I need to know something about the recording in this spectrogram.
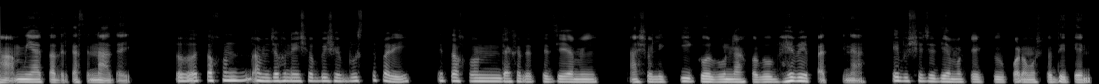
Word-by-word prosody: আমি 115 Hz, 0 st, +5 dB
আর 115 Hz, -, +1 dB
তাদের 100 Hz, -1 st, -3 dB
কাছে 110 Hz, 0 st, -5 dB
না 95 Hz, -, +2 dB
যাই। 85 Hz, 0 st, -6 dB, 0.5 s
তো -, -, -3 dB, 0.2 s
আ -, -, +4 dB
তখন 180 Hz, +1 st, +2 dB, 0.3 s
আমি 165 Hz, -2 st, +4 dB
যখন 160 Hz, 0 st, +3 dB
এইসব 160 Hz, +1 st, -1 dB
বিষয় 155 Hz, -1 st, 0 dB
বুঝতে 165 Hz, +3 st, -3 dB
পারি, 125 Hz, -8 st, +2 dB, 0.4 s
এ -, -, 0 dB
তখন 150 Hz, -1 st, +1 dB, 0.3 s
দেখা 135 Hz, +1 st, -1 dB
যাচ্ছে 125 Hz, +1 st, -4 dB
যে, 125 Hz, -, +2 dB
আমি 115 Hz, 0 st, +3 dB, 0.5 s
আসলে 120 Hz, 0 st, -1 dB, 0.2 s
কি 145 Hz, -, +1 dB
করবো 120 Hz, -2 st, +4 dB
না 115 Hz, -, +3 dB
করবো, 115 Hz, +1 st, 0 dB
ভেবে 160 Hz, +1 st, +6 dB
পাচ্ছি -, -, -9 dB
না। -, -, -3 dB, 0.4 s
এ -, -, +4 dB
বিষয়ে 155 Hz, -1 st, -3 dB
যদি 135 Hz, -1 st, +2 dB
আমাকে 120 Hz, 0 st, -2 dB
একটু 115 Hz, +1 st, -9 dB, 0.2 s
পরামর্শ 110 Hz, 0 st, 0 dB, 0.2 s
দিতেন। 110 Hz, -2 st, +1 dB
125 Hz, 195 wpm, -24 LUFS, 115-155 Hz, 0.5 s, ভেবে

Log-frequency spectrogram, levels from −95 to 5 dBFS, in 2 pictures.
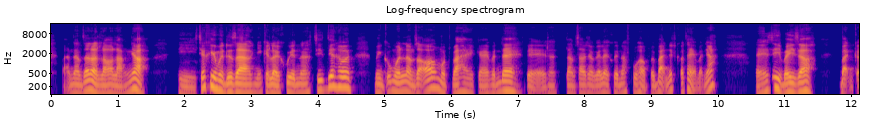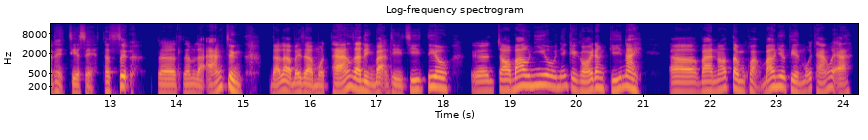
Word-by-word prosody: Bạn 115 Hz, -, -12 dB
đang 115 Hz, -2 st, -3 dB
rất 145 Hz, +2 st, +4 dB
là 150 Hz, -, +7 dB
lo 110 Hz, +1 st, -1 dB
lắng 105 Hz, +6 st, -3 dB
nhỉ? 175 Hz, -, +4 dB, 0.7 s
Thì 95 Hz, -4 st, -9 dB
trước 185 Hz, +2 st, -1 dB
khi 200 Hz, -4 st, +5 dB
mà 150 Hz, -3 st, +2 dB
đưa 125 Hz, 0 st, +1 dB
ra 120 Hz, -2 st, +7 dB
những 115 Hz, +1 st, -10 dB
cái 115 Hz, -, -4 dB
lời 110 Hz, -3 st, +2 dB
khuyên 120 Hz, 0 st, -3 dB, 0.2 s
chi 155 Hz, -, -3 dB
tiết 205 Hz, +1 st, +5 dB
hơn, 190 Hz, -2 st, +3 dB, 0.3 s
mình 120 Hz, -2 st, -7 dB
cũng 140 Hz, +1 st, -6 dB
muốn 130 Hz, +1 st, +1 dB
làm 130 Hz, -6 st, -1 dB
rõ 150 Hz, +9 st, +3 dB
một 125 Hz, -9 st, -5 dB
vài 115 Hz, 0 st, -2 dB
cái 105 Hz, 0 st, -5 dB
vấn 115 Hz, +5 st, -8 dB
đề 140 Hz, -3 st, +4 dB, 0.2 s
để -, -, -7 dB
là 105 Hz, 0 st, -11 dB, 0.2 s
làm 105 Hz, -2 st, -7 dB
sao 115 Hz, 0 st, -5 dB
cho 110 Hz, -2 st, -7 dB
cái 110 Hz, 0 st, -4 dB
lời 120 Hz, -3 st, -4 dB
khuyên 115 Hz, 0 st, -7 dB
nó 120 Hz, +2 st, -9 dB
phù -, -, -7 dB
hợp -, -, -5 dB
với -, -, -8 dB
bạn -, -, 0 dB
nhất -, -, -7 dB
có -, -, -6 dB
thể -, -, -3 dB
bạn -, -, -12 dB
nhá. -, -, -2 dB, 0.6 s
Thế 115 Hz, +6 st, -5 dB
thì 180 Hz, -4 st, +2 dB
bây 120 Hz, +1 st, +2 dB
giờ 135 Hz, +3 st, +4 dB, 0.4 s
bạn -, -, -2 dB
có -, -, -4 dB
thể -, -, -6 dB
chia 115 Hz, -1 st, -4 dB
sẻ -, -, -7 dB, 0.2 s
thật 135 Hz, -, -2 dB
sự, 410 Hz, -1 st, +8 dB, 0.4 s
à, 115 Hz, -1 st, +1 dB, 0.2 s
xem 115 Hz, +1 st, -5 dB
là 110 Hz, -3 st, -3 dB
áng 115 Hz, -, 0 dB
chừng 150 Hz, -, +4 dB, 0.4 s
đó -, -, -1 dB
là -, -, +4 dB
bây 125 Hz, +1 st, 0 dB
giờ 115 Hz, -3 st, +3 dB
một 105 Hz, 0 st, -6 dB
tháng 125 Hz, +12 st, +5 dB
gia 165 Hz, -3 st, +8 dB
đình 130 Hz, -6 st, -1 dB
bạn 130 Hz, -, +3 dB
thì 115 Hz, -4 st, -6 dB
chi 155 Hz, +7 st, -3 dB
tiêu, 190 Hz, -3 st, +3 dB, 0.3 s
ờ, 140 Hz, +1 st, -3 dB
cho 155 Hz, -1 st, +3 dB
bao 210 Hz, +5 st, +5 dB
nhiêu 220 Hz, -1 st, 0 dB
những 200 Hz, +2 st, -7 dB
cái 170 Hz, -4 st, -4 dB
gói 140 Hz, +2 st, +1 dB
đăng 185 Hz, -2 st, +1 dB
ký 160 Hz, +4 st, -3 dB
này? 180 Hz, -, +2 dB, 0.4 s
Ờ, 135 Hz, 0 st, +3 dB
và 140 Hz, +2 st, +2 dB
nó 160 Hz, +5 st, -2 dB
tầm 170 Hz, -6 st, 0 dB
khoảng -, -, -6 dB
bao 190 Hz, +2 st, +3 dB
nhiêu 200 Hz, -1 st, 0 dB
tiền 140 Hz, -6 st, -3 dB
mỗi 145 Hz, +5 st, -7 dB
tháng 125 Hz, -1 st, -3 dB
vậy -, -, -3 dB
ạ? 115 Hz, +3 st, -1 dB
130 Hz, 245 wpm, -22 LUFS, 115-165 Hz, 0.7 s, sự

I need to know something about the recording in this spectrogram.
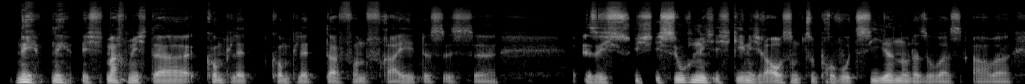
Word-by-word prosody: Ne, 110 Hz, +1 st, +8 dB, 0.2 s
ne, 100 Hz, -8 st, +1 dB
ich -, -, -1 dB
mache 95 Hz, +1 st, +2 dB
mich 95 Hz, -, 0 dB
da 80 Hz, -1 st, +1 dB
komplett 90 Hz, -4 st, -3 dB, 0.2 s
komplett -, -, -6 dB
davon 75 Hz, -1 st, -3 dB
frei. 75 Hz, +6 st, -4 dB
Das -, -, -5 dB
ist -, -, -7 dB
äh, 70 Hz, 0 st, -8 dB, 0.9 s
also 80 Hz, 0 st, 0 dB
ich 80 Hz, -1 st, +6 dB
ich -, -, 0 dB
ich -, -, +7 dB
suche 105 Hz, +1 st, +5 dB
nicht 100 Hz, -2 st, +5 dB
ich 85 Hz, +1 st, -4 dB
geh 90 Hz, -, -1 dB
nicht 85 Hz, -3 st, -1 dB
raus, 85 Hz, +2 st, +2 dB
um 85 Hz, -3 st, -6 dB
zu -, -, -3 dB
provozieren 90 Hz, +4 st, +1 dB
oder 75 Hz, -4 st, -3 dB
so 70 Hz, 0 st, -7 dB
was, 70 Hz, -3 st, -4 dB
aber 65 Hz, -1 st, -8 dB
80 Hz, 175 wpm, -26 LUFS, 75-90 Hz, 0.9 s, Ne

